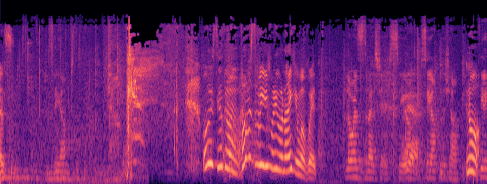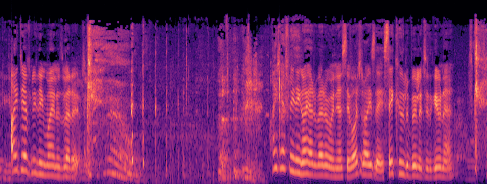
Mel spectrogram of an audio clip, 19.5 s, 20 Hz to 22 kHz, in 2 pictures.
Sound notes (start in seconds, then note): 2.3 laughs; 12.2 laughter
